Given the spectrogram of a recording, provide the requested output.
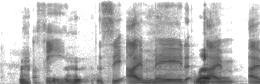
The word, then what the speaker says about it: Ko-fi: ad for it, and I totally pronounced it Ko-Fi. So Yeah, I don't know. the way they spell it like on their site is KO-FI, so it looks like Ko-Fi. Yeah. But I'm sure just it's supposed to be coffee.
